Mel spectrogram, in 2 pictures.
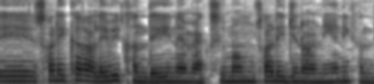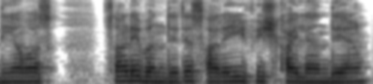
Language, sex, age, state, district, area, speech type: Dogri, male, 18-30, Jammu and Kashmir, Jammu, rural, spontaneous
